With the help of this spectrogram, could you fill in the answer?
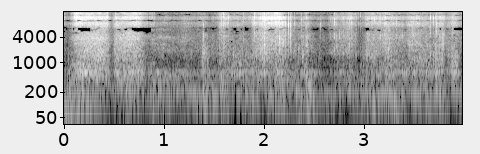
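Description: A black leather sneaker upper with metal eyelets, wet with soap lather and held in hand, is scrubbed with a wooden-handled natural bristle brush. Steady, bright, scratchy brushing comes with soft wet lathery hiss, rising and falling slightly as the strokes continue.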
